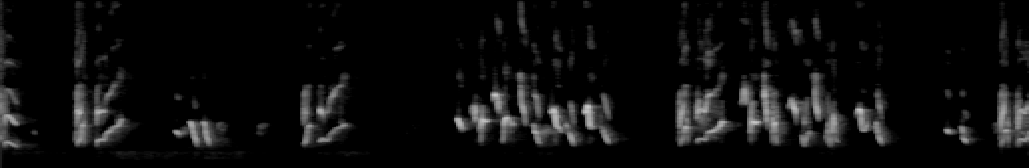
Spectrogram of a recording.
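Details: An American goldfinch sings in bursts of high, quick chirps and slurred notes separated by silent pauses, with the later phrases longer and denser; a faint low buzz sits under the opening seconds.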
